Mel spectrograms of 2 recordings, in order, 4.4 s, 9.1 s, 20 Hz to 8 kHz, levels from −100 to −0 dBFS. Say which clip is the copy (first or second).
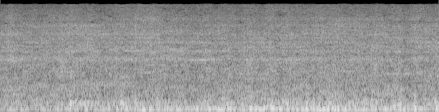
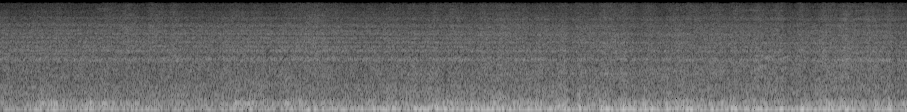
first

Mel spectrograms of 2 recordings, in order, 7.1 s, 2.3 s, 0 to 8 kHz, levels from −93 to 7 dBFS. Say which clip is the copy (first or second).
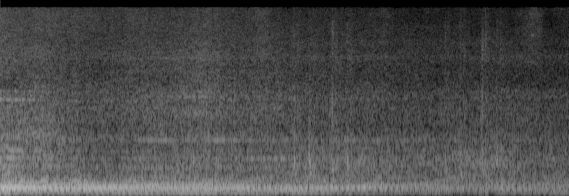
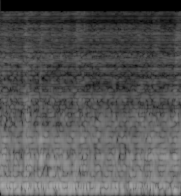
second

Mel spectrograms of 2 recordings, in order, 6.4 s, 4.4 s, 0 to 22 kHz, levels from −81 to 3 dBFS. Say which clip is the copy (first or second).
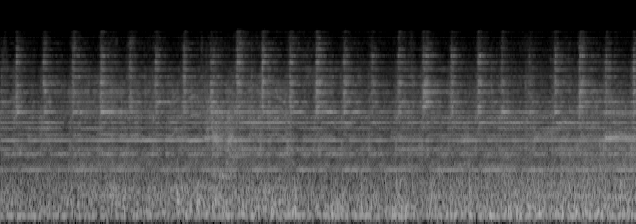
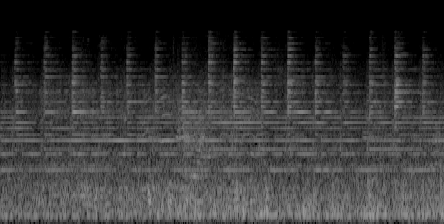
first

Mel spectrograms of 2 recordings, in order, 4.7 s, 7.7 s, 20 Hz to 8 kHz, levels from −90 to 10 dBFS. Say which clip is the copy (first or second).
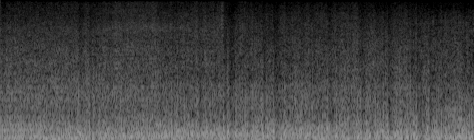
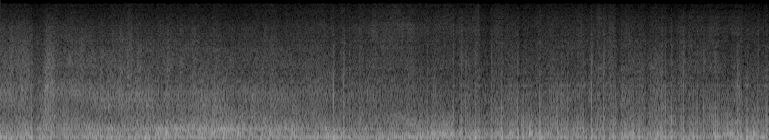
second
